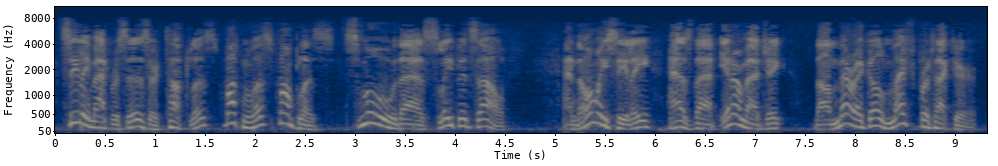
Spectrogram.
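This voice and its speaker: A man's voice: fairly high pitch, sing-song, moderate pace, sharp tone, slightly rough, low-quality recording. A man reading a vintage radio commercial as announcer, in an emphatic salesman's delivery. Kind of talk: 1940s radio commercial pitch.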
